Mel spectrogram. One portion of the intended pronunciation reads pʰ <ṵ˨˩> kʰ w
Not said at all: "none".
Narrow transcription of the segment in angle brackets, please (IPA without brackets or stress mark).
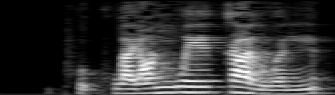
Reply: ṵ˨˩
